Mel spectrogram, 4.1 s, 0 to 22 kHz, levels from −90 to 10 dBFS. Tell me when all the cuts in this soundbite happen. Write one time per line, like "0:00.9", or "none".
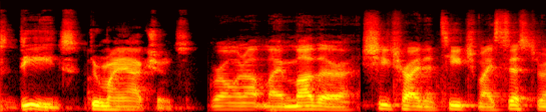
0:01.1
0:02.7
